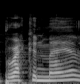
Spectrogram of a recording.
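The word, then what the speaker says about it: Breckin Meyer: And then is it Brecken Mayer? Is that how you say it? – Yeah.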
